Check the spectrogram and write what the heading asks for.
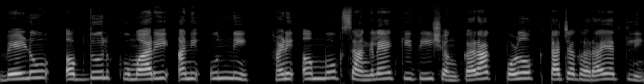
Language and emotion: Goan Konkani, neutral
